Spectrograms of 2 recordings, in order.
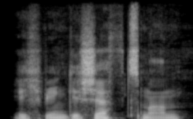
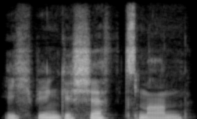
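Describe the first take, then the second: No difference in how they are said.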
